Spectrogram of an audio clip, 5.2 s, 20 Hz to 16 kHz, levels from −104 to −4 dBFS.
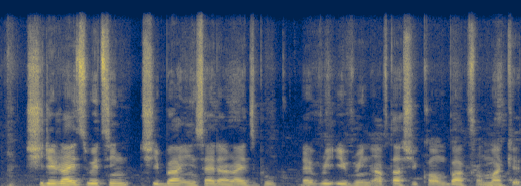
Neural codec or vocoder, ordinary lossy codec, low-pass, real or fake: none; none; 14.4 kHz; real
